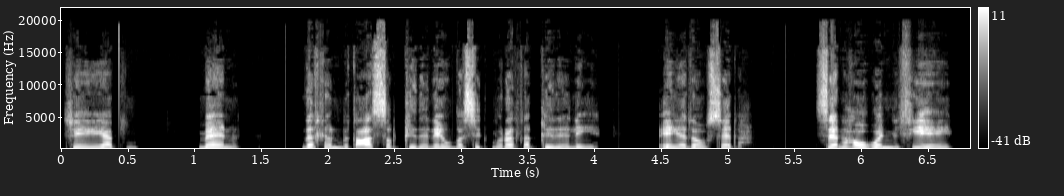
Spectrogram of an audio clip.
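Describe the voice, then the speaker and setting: A woman's voice: high-pitched, very fast, a little mellow, dry recording, clean studio sound, pitched above the performer's own voice, close to an everyday voice. A woman voicing a worried older mother with an Egyptian accent, scolding in an alarmed way. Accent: Egyptian Arabic.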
